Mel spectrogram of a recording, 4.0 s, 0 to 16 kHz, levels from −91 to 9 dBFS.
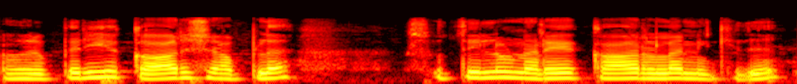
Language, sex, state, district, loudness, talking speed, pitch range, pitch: Tamil, male, Tamil Nadu, Namakkal, -15 LUFS, 120 wpm, 180-200 Hz, 190 Hz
